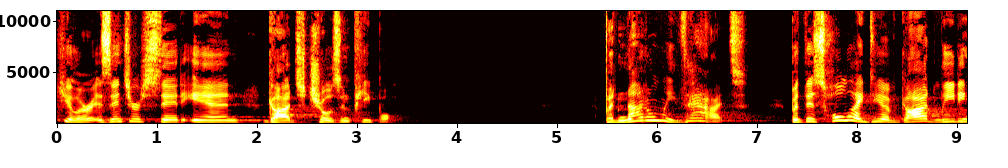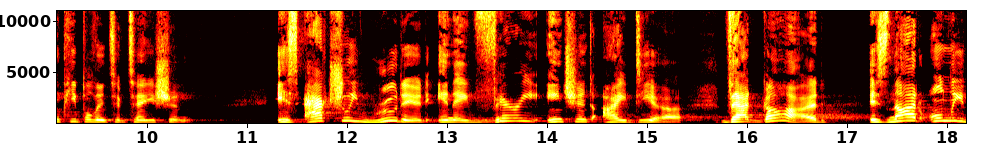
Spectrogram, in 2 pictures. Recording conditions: large echoing room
